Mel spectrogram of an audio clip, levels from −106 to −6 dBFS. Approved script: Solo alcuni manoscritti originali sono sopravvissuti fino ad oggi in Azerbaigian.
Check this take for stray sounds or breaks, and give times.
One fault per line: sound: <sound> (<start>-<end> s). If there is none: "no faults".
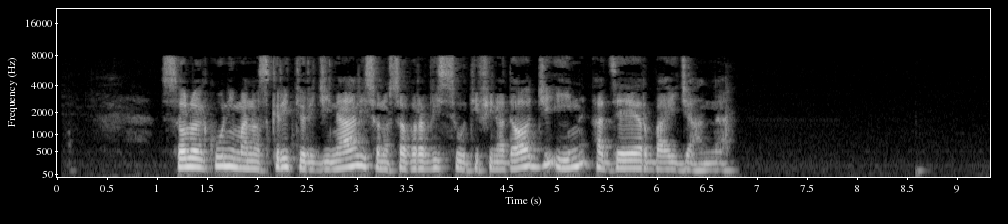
no faults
